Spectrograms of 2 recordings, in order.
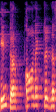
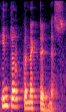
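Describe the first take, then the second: First: The vowel in 'con' is a full open sound. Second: The vowel in 'con' is a short reduced sound. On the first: The speaker calls it wrong. "ಅಂತ ಹೇಳಿದ್ರು ಪರವಾಗಿಲ್ಲ ಸ್ಟಾರ್ಟಿಂಗಲ್ಲಿ" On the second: The speaker calls it right. "ಅದು ಅ ಅಂತ ಹೇಳಬೇಕು"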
